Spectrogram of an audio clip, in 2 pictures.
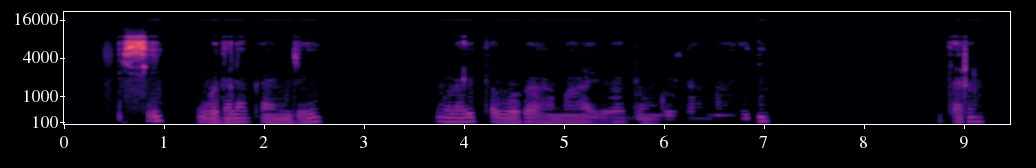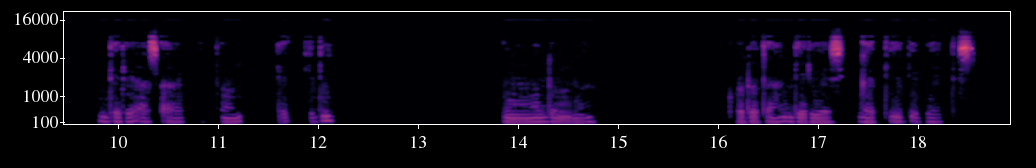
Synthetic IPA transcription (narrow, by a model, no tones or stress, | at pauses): ʔɪsːɪ | wɔd̪ɐlɐɡɐnd͡ʒɛj | wɔlɐjt̪ʰːɐ̰wɔɡa̰ːmaːjɔ̰wɐd̪ʊŋɡʊzɐmaːjɪd̪ɪ | t̪ɐɾɐ | d̪ɛɾɛɐsa̰ːɡɪt̪ːɔn | ɛkʼːɪd̪ɪ | d̪̥ʊmːɐd̪ʊ̰mːɐ | ɡɔd̪ɔt̪ɐd̪ɛɾɪjasɡɐt̪ːḭːd̪ɪbeːt̪ːɛ̥s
